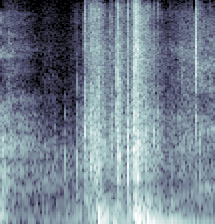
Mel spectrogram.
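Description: A hotel room balcony door at the Edelweiss Lodge in Bavaria tilts open from the top when its handle is pulled, giving a few close clunks and rattles after a quiet start.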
